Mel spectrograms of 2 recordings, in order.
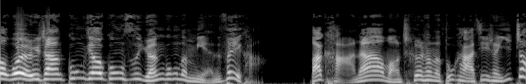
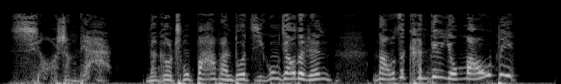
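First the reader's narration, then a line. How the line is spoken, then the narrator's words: Whisper. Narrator (Chinese): 附在耳边轻声的说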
